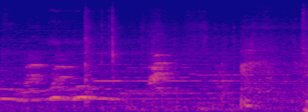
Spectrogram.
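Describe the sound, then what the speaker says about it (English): Pet dogs bark, yip and whimper indoors, a few scattered, fairly faint calls heard at a distance with little else around them. "I'm sorry, my dogs were acting crazy for no reason."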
